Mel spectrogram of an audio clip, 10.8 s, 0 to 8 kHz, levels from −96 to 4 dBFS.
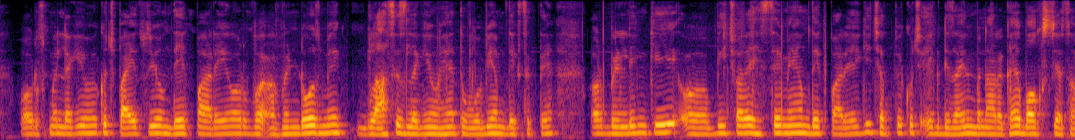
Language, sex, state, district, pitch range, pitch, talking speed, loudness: Hindi, male, Chhattisgarh, Raigarh, 140-155 Hz, 145 Hz, 270 wpm, -17 LUFS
